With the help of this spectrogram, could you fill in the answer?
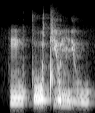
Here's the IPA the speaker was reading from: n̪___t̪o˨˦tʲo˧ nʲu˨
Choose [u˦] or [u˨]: u˦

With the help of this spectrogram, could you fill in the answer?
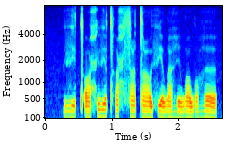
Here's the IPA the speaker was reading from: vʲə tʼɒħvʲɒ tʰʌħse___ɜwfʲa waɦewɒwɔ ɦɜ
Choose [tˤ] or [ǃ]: tˤ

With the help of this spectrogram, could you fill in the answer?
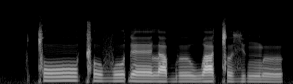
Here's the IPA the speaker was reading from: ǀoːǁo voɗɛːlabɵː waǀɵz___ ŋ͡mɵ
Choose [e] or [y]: y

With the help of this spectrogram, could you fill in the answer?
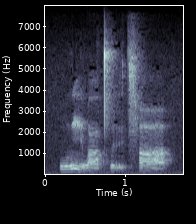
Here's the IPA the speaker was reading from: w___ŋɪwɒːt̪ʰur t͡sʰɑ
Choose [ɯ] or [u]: u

